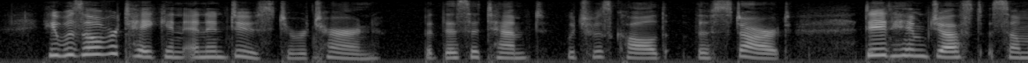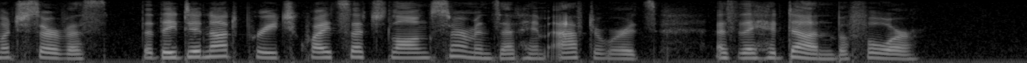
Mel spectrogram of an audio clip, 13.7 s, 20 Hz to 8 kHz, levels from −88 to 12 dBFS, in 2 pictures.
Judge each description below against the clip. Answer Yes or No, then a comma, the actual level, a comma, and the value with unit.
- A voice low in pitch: No, high, 200 Hz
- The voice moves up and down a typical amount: Yes, average, 3.7 semitones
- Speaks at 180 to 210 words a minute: No, average, 165 wpm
